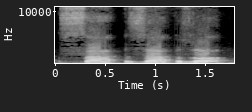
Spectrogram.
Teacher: nampaknya yang bertemunya itu sama, yaitu ujung lidah dengan gigi atas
